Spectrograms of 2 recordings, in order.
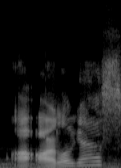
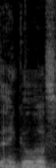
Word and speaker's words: Angelos: should try them sometime Arlo gas or Ang Ang sorry AR loas is that how you pronounce it it's it's Angelos yeah sorry is that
